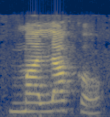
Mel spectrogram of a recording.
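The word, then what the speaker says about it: молоко: yeah all right so when o is not stressed it then it becomes the sound of almost air all right let's look at the example the example we have here is malaco malaco here this one this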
